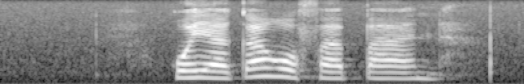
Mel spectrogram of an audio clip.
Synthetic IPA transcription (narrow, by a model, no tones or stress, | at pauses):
ɣʊjakʼaɣʊfapʼaːna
